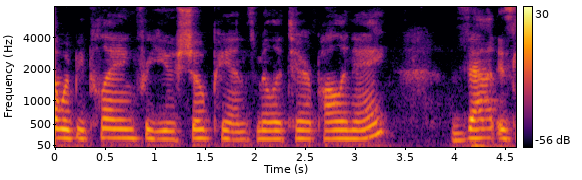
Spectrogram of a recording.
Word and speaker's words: Chopin: for Wednesday March 11th hour lesson title with Chopin and that's how you pronounce his name that's Schroder at the piano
